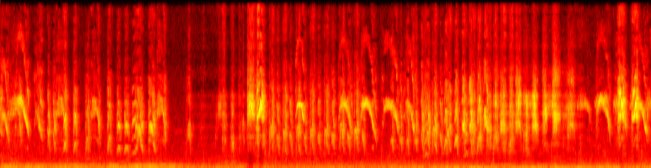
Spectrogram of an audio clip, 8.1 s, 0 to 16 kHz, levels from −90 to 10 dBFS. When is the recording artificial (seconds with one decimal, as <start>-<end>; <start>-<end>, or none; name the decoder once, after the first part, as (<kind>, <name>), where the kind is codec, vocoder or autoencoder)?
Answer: 2.4-3.2 (codec, SNAC); 6.1-7.3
